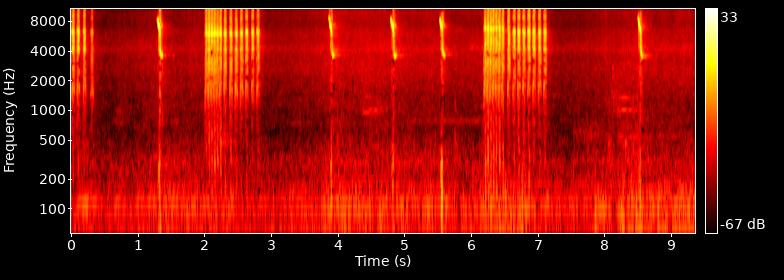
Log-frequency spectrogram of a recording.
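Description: A songbird gives sharp, high chips between rapid buzzy rattling bursts about a second long, repeated every few seconds, with a faint low hum underneath.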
